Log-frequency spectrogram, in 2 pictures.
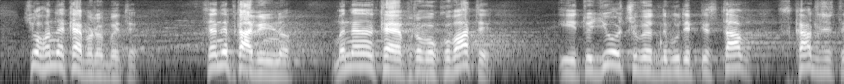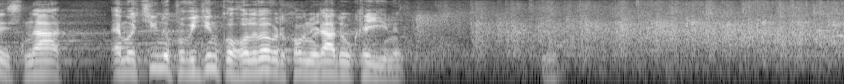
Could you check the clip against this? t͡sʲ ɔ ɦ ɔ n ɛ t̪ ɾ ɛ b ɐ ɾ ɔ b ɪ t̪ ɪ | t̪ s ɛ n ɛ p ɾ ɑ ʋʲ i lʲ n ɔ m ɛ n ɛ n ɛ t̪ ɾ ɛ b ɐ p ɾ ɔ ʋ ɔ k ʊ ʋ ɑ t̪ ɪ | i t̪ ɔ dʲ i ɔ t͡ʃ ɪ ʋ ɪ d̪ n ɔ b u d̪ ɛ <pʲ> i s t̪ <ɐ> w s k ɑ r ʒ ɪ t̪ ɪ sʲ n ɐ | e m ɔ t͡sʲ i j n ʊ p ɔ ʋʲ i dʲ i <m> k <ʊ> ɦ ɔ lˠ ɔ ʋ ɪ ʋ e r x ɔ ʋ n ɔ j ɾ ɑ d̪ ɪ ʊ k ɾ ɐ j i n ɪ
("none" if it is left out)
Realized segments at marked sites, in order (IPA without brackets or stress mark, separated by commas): pʲ, ɑ, n, ʊ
